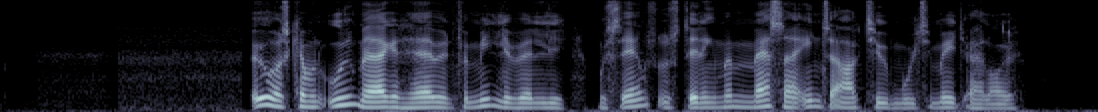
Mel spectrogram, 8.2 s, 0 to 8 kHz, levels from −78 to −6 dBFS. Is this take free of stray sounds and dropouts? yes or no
yes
